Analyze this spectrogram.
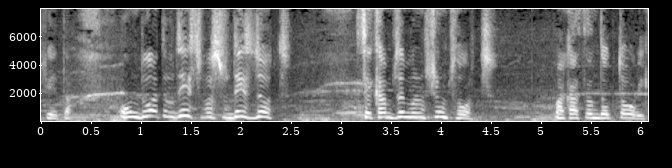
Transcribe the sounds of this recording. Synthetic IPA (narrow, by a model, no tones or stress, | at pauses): fjɛt̪aund̪uat̪əɾd̪ispasvd̪is̬d̪ɔt̪ | sɛkamzəmənəʃumt̪fɔɾt̪makaθənd̪ɔk̚t̪ɔɾi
